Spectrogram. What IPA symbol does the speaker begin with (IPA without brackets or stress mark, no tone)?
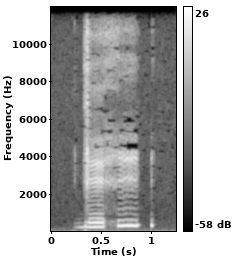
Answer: ɡ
